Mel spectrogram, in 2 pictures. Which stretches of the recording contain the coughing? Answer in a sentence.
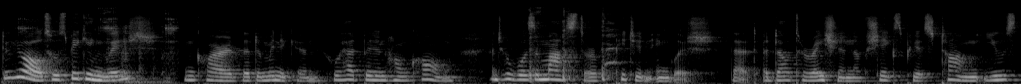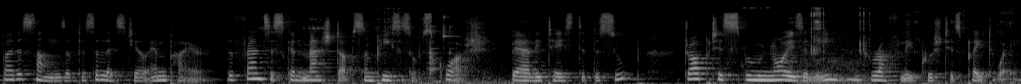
You can hear the coughing from 5.2 to 6.2 s.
